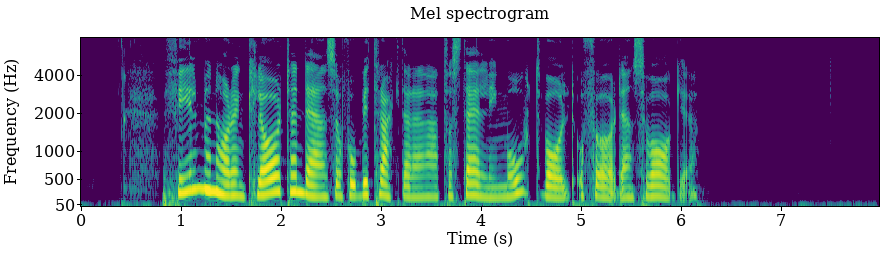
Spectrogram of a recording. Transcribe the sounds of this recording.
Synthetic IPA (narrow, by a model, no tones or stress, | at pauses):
fɪlmənɦaɾɛnkʰlɑːɾʈʰɛnd̪ɛnsːɔmfoːɾbɛt̪ʰɾakt̪aɾənat̪ʰːɑːst̪ɛlnɪŋmuːt̪vɔld̪ɔ̰fœ̰ːɖɛnsvɑːɡə̰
